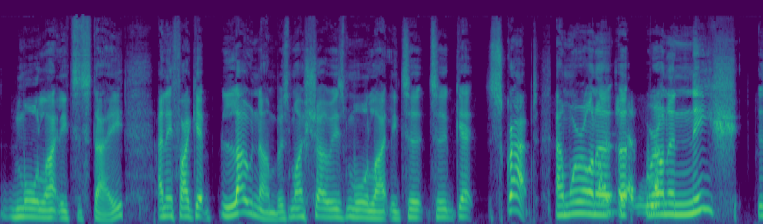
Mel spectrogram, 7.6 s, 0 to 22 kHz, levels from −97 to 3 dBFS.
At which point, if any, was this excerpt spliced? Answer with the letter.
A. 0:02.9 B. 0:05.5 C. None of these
B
